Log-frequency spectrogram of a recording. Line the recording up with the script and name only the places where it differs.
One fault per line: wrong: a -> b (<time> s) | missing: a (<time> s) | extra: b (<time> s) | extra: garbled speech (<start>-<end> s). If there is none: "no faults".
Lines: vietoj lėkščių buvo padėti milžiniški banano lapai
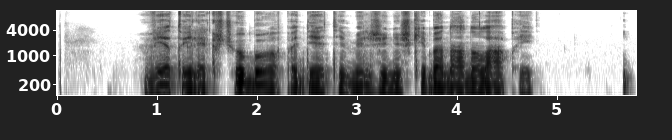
no faults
